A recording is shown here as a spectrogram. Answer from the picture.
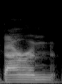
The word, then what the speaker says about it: Baron: But so my surname, Baron, then the letter I, and then the word fish.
